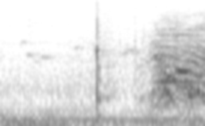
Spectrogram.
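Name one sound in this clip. A metal bat cracks sharply against a ball.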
